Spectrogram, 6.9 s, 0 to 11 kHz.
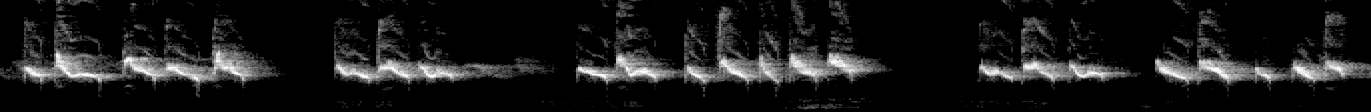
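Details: On 10 July 2021 a male sooty-headed bulbul sings fast chattering phrases of sweet, slurred chirps, one phrase fading into a longer drawn-out tone; a faint low rustle in the background.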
